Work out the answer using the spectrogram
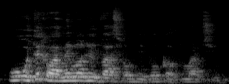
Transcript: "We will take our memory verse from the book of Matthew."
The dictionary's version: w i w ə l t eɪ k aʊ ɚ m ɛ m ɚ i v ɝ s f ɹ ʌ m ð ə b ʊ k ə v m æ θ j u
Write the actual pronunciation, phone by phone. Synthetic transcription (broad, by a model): w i w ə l t eɪ k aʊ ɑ m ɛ m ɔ i v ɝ s f ɹ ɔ m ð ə b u k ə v m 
